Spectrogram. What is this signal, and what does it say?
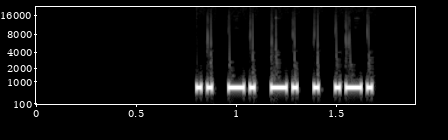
Morse code, heard as a keyed tone, about 46 wpm, 700 Hz. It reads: INNER
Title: Five Letter Words - 45wpm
